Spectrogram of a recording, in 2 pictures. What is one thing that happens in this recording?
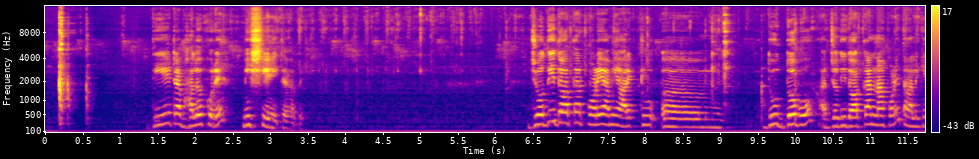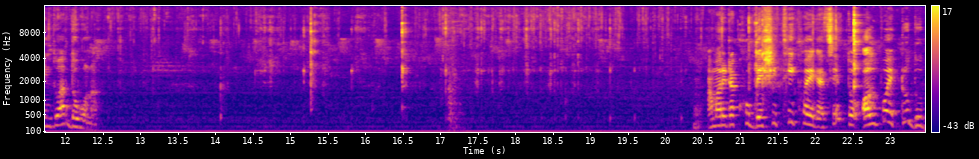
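A spoon stirs flour in a glass bowl.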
